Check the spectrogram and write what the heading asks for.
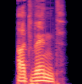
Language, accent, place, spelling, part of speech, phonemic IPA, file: German, Germany, Berlin, Advent, noun, /ʔatˈvɛnt/, De-Advent.ogg
- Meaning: 1. Advent 2. Sunday in Advent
